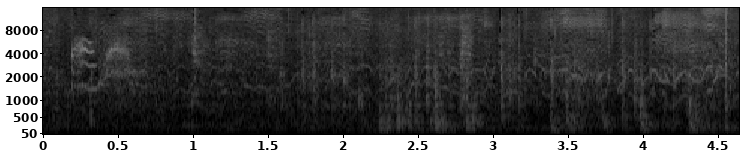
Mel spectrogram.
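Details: Newborn ferret kits, one day old, giving thin high-pitched squeaks near the start, followed by a stretch of scratchy rustling and patter as they shift about in a small indoor space.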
